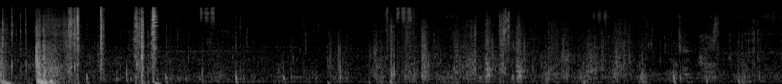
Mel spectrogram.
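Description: Footsteps run over a road.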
